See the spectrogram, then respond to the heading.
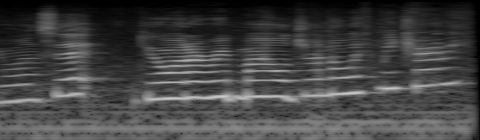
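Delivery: put-on very high, fast, cooing baby talk.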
